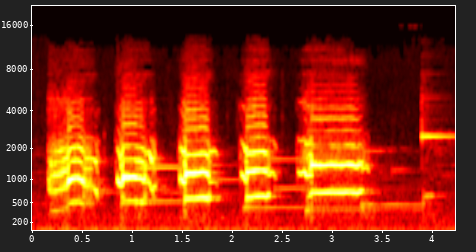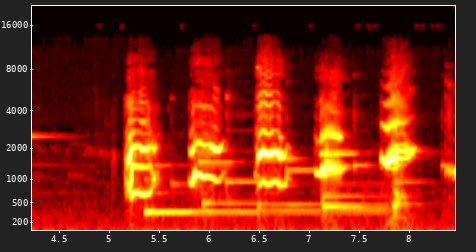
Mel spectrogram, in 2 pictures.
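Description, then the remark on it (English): A voice imitates a snow goose, giving a run of about ten loud, nasal, harmonic honks in steady rhythm, split into two groups by a brief pause, with no other talking. “Would you like to hear me do it in Snow Goose?”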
